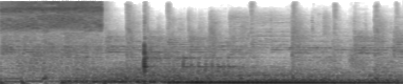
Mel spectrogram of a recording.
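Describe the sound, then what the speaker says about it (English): Brake cleaner blasts from an aerosol can onto a Mustang brake rotor in a steady close hiss lasting a few seconds, with a low hum underneath and no talking. "it's always a good idea to use some brake cleaner, spray it on there, and then wipe it down with a clean cloth"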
